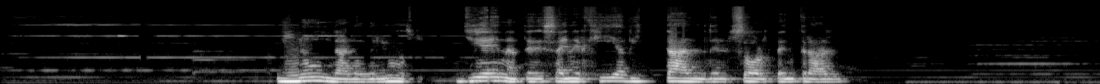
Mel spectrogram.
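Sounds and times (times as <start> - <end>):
ambient meditation music: 0.0 - 11.0.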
